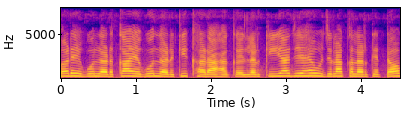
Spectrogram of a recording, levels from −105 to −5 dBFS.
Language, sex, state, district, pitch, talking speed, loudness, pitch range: Hindi, female, Bihar, Katihar, 260 Hz, 225 wpm, -15 LUFS, 240-275 Hz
